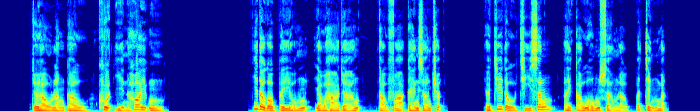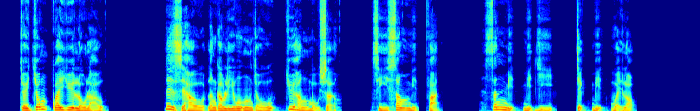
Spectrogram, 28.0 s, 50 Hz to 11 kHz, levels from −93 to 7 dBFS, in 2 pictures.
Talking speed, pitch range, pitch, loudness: 140 characters per minute, 150-190 Hz, 160 Hz, -19 LUFS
